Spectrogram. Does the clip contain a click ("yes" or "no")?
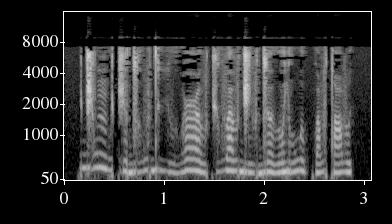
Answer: no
